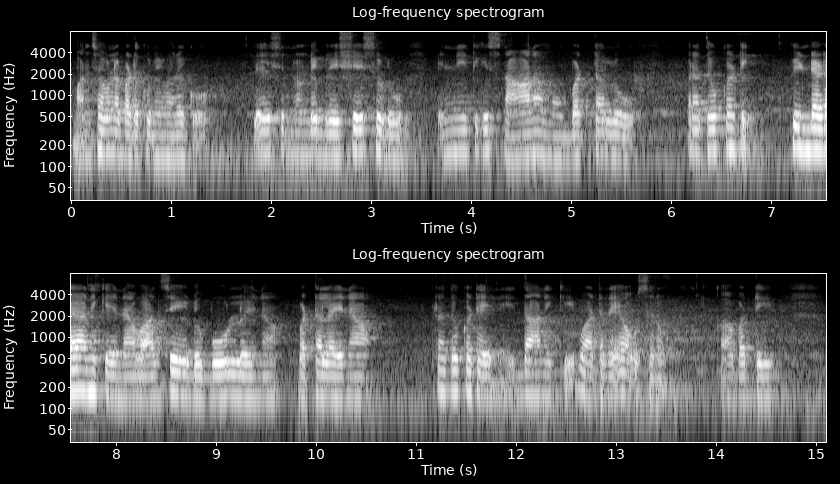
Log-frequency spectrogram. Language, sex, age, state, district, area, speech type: Telugu, female, 30-45, Telangana, Jagtial, rural, spontaneous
